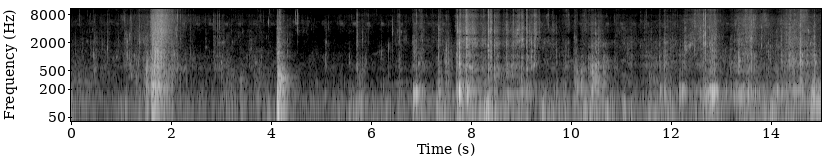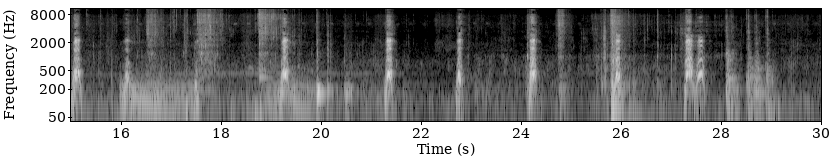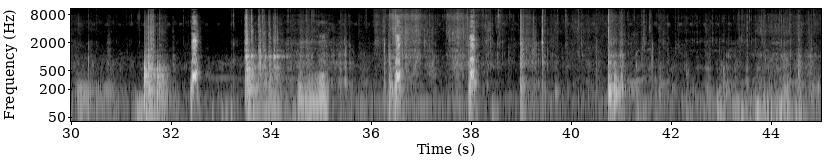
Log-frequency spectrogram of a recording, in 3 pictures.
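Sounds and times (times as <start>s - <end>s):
dog barking: 15.0s - 15.3s, 19.2s - 19.5s, 21.3s - 21.5s, 24.1s - 24.4s, 27.2s - 27.7s, 32.4s - 32.6s, 38.0s - 38.2s.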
